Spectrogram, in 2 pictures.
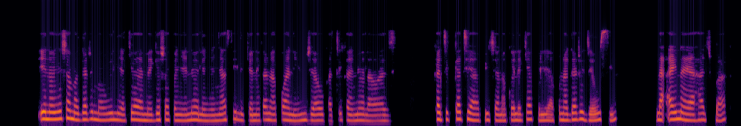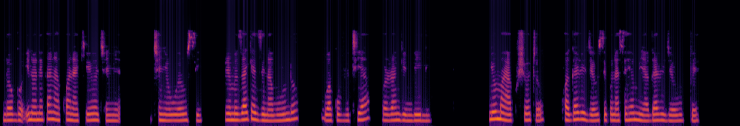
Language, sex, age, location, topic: Swahili, female, 18-24, Kisii, finance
